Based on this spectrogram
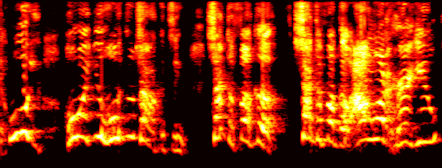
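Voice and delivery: high, loud retold yelling fit; mock furious outburst. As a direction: act out a little man blowing up in rage. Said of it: "go into short man syndrome and say".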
